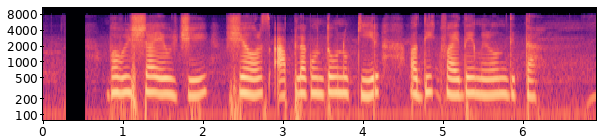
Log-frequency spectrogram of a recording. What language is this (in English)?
Marathi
